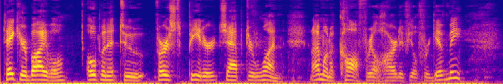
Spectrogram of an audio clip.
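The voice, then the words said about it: Rough, impaired voice. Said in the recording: “Please forgive my voice. I am waiting for all the crud to die from the cold”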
